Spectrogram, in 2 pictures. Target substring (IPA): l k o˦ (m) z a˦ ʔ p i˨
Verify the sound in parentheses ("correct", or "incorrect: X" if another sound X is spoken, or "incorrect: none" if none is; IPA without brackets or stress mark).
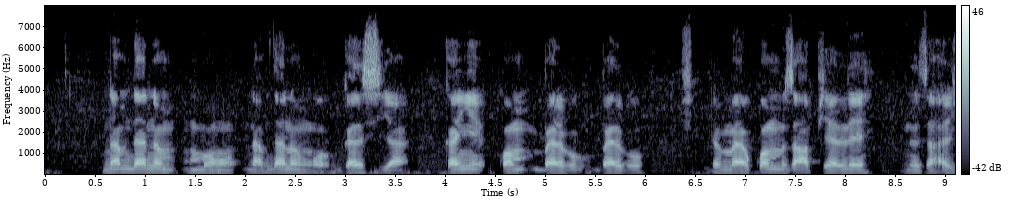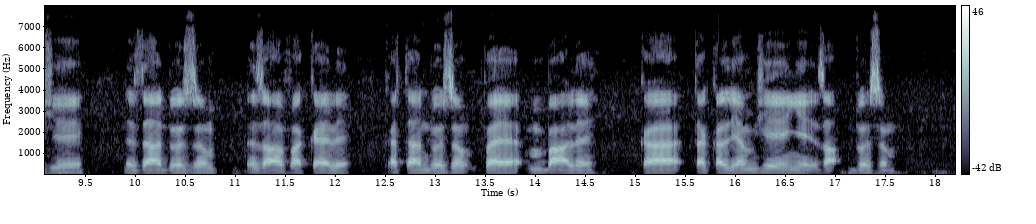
correct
